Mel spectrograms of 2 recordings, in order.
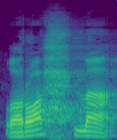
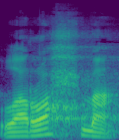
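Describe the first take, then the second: No difference in how they are said.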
